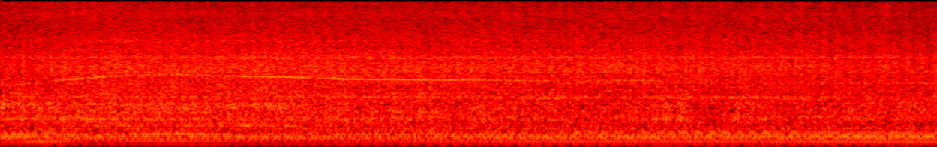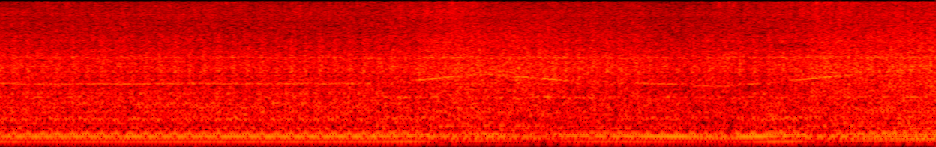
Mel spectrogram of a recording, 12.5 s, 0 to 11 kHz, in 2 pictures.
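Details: 1972 Range Rover V8 idling with a low rumble and a faint loose rattle riding over it, steady with engine speed; cause unclear, something loose suspected.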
